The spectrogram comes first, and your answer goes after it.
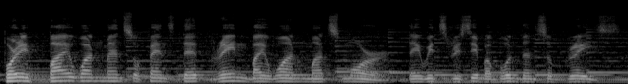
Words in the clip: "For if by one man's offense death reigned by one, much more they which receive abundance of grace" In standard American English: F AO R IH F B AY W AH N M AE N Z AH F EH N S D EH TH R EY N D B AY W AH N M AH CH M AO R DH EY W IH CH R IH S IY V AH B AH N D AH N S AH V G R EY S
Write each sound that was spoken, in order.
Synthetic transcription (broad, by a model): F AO R IH F B AY W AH N M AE N S AH F EH N S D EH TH R EY N B AY W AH N M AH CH M AO R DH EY W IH S R IH S IY V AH B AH N D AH N S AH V G R EY S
